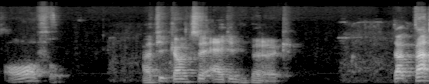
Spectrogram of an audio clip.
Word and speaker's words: Edinburgh: awful thing you're irritating the Americans say Eddie Burke I want to rip their heads off I hate it it's awful have you gone to Edinburgh that that sounds like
